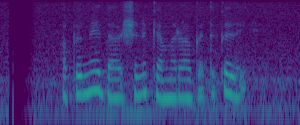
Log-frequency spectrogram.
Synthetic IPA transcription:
ɐpəmeːd̪ɐrʂənəkæməɾaːɡɐt̪əkəlḛ

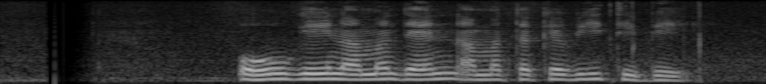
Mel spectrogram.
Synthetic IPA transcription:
oɦuɡenaməd̪ɛna̰mət̪əkəʋiːt̪ibeː

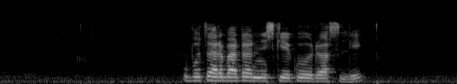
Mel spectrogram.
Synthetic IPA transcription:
upʌt͡sarbaʈʌniskiekorʌsle

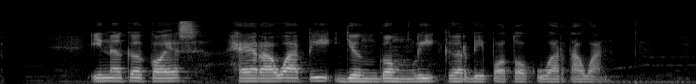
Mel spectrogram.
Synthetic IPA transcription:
ʔinəkəkɔɛs | hɛɾawat̪id͡ʒɨŋɡɔŋlikɨrdipɔt̪ɔkuwart̪awa̰n

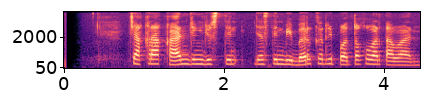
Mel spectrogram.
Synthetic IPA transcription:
t͡ʃakɾakand͡ʒɨŋd͡ʒast̪inbibərkɨrdipɔt̪ɔkəwart̪awan

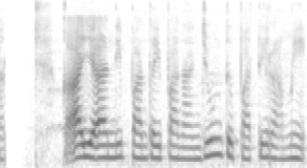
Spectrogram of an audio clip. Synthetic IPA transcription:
ka̰ʔajaʔandipant̪aipanaɲd͡ʒʊŋt̪əpat̪iɾami

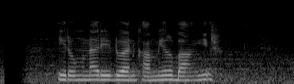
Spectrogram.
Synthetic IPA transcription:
ʔiɾuŋnaɾiduankamilbaŋir

